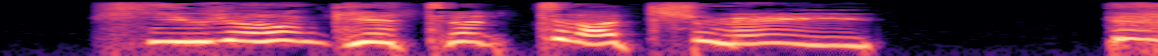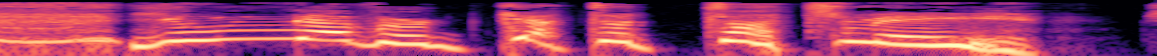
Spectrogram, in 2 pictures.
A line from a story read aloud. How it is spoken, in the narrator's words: howled, snot still raining from her nose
